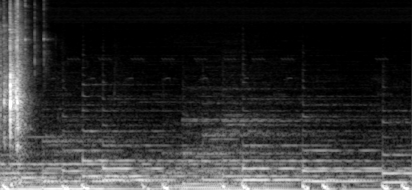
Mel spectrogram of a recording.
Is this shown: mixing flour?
no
